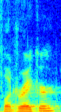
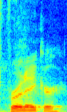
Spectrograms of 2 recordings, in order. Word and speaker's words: Frudaker: you pronounce her last name. Fudraker? Frudaker. Fudraker? I've heard worse. Frudaker? That's a hamburger joint, ain't it? That's right. Blood puckers? It's Frudaker.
